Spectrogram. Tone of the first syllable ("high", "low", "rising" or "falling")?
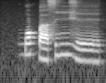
high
